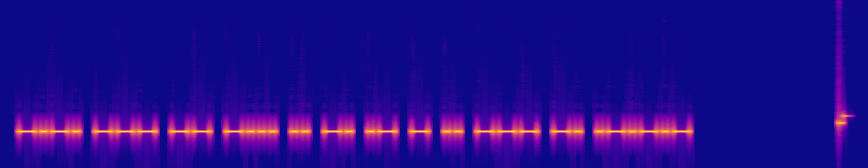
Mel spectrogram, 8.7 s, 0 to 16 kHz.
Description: Morse code, heard as a keyed tone, about 22 wpm, 700 Hz. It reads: COMBINATION.
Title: Sentences from Top 1000 Words - Review Part 6 - 22wpm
